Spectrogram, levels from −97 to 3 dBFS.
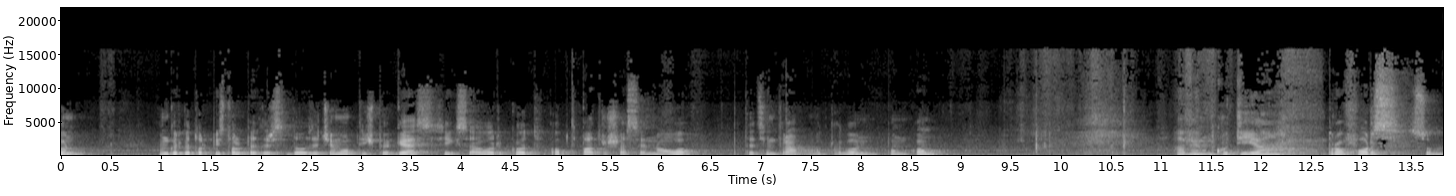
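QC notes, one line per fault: No faults found on this pass.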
